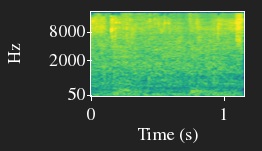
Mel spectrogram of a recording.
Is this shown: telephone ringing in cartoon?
no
